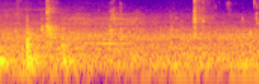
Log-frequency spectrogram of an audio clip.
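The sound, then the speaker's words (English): A few crisp, crunchy snaps of biting into an apple, followed by quieter chewing sounds. “So let me try the apple first.”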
